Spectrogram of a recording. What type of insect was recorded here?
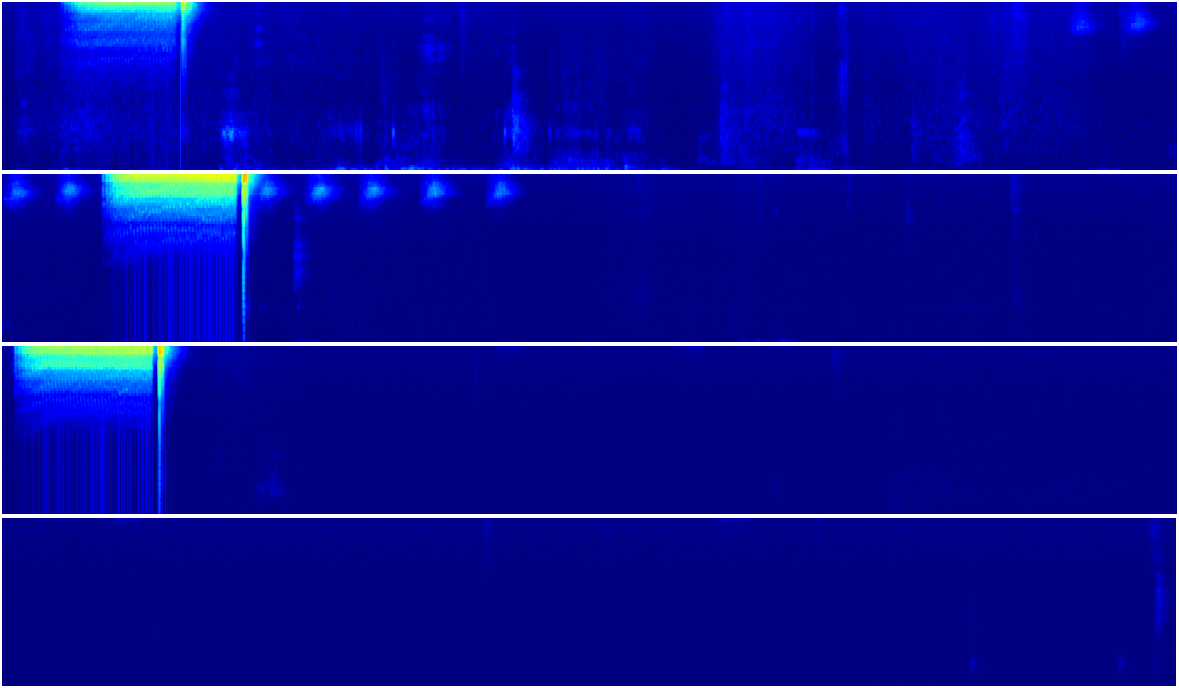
orthopteran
